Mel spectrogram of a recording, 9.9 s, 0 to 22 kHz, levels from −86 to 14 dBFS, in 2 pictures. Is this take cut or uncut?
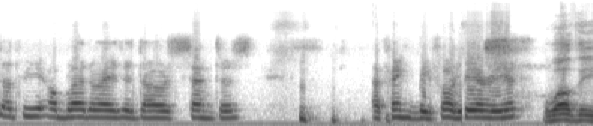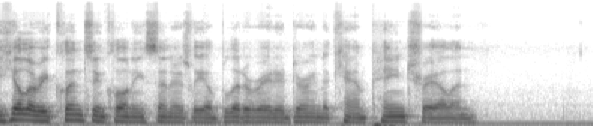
cut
